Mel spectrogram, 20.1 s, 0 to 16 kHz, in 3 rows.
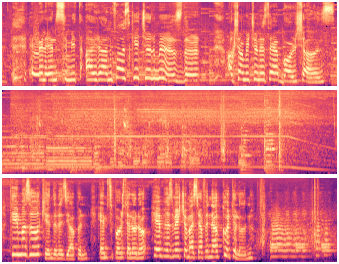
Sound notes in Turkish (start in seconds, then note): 6.8 Elektrik süpürgesi sesi; 18.4 Gülme efekti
